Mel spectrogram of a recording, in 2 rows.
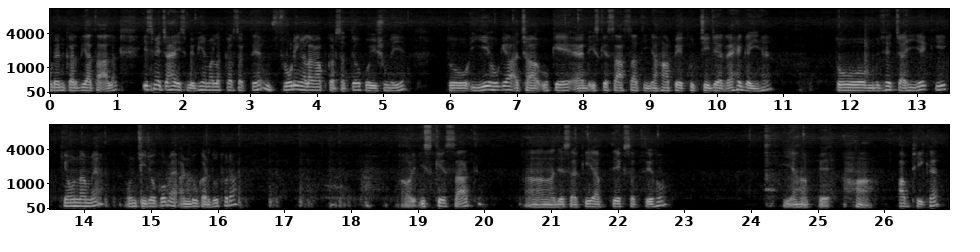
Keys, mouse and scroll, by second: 0.2 scroll down 1, 1.4 middle click, 2.1 click, 2.5 scroll down 1, 3.0 middle click, 5.1-5.4 scroll up 1, 5.5 alt+middle click, 6.7 click, 8.3 scroll down 1, 8.6 alt+middle click, 10.0 ctrl+z, 18.3 middle click, 19.1 scroll up 1, 19.3 middle click, 21.4 ctrl+click, 22.9 scroll down 1, 24.0 click, 25.2 alt+middle click, 26.6 z.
